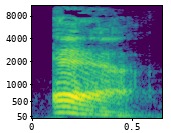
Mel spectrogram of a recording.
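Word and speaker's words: heir: Option A is air, just like this. The H is silent.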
